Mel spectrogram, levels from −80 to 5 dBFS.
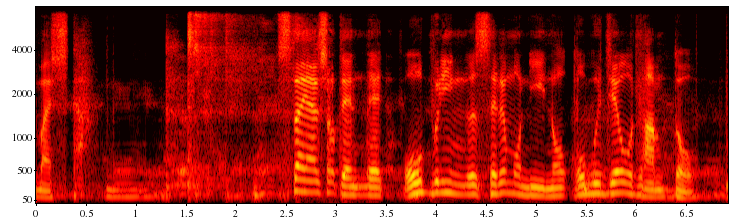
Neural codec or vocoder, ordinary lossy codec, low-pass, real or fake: codec, 16 kHz, 0.8 kbps, ZipCodec; none; 7.2 kHz; fake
